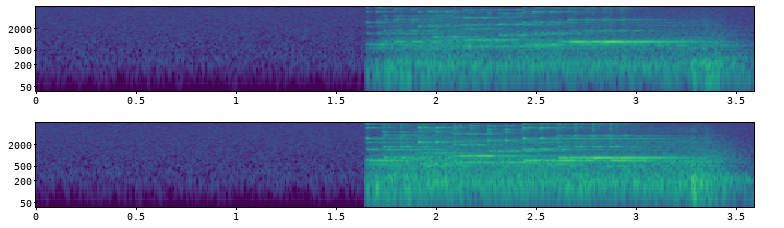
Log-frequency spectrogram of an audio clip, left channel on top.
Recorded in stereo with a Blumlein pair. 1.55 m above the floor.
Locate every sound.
1.6 s a ringtone: 30° right, 5.5 m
